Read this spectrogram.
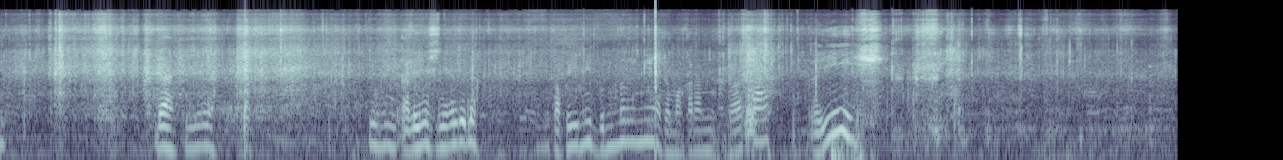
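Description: Leaves and branches rustle as someone moves through brush.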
